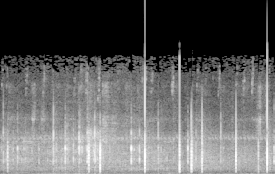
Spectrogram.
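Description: Aerial fireworks bursting: about a dozen sharp pops and bangs at irregular intervals, over a steady background hiss.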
